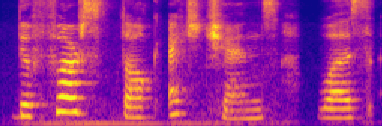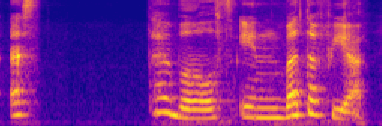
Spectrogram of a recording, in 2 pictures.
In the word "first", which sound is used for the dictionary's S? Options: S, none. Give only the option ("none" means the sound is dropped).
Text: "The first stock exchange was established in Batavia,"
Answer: none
